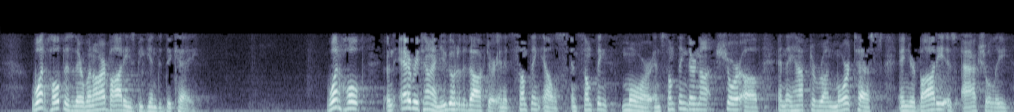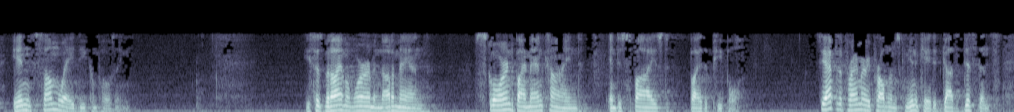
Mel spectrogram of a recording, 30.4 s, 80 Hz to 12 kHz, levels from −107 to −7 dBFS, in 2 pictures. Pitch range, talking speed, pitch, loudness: 115-150 Hz, 150 wpm, 125 Hz, -26 LUFS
